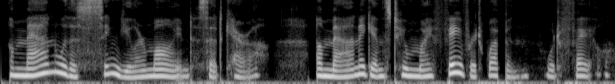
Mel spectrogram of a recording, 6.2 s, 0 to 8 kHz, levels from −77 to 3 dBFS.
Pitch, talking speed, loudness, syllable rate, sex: 210 Hz, 165 wpm, -19 LUFS, 4.8 syllables/s, female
